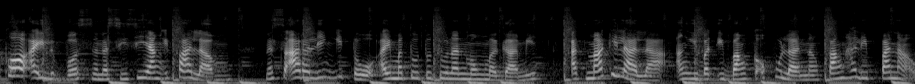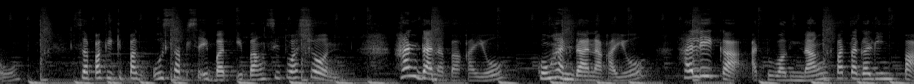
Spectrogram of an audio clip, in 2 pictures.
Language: Filipino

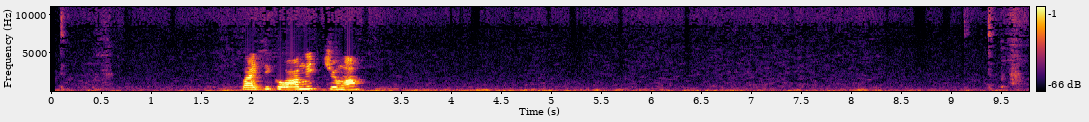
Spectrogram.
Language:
Inupiaq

